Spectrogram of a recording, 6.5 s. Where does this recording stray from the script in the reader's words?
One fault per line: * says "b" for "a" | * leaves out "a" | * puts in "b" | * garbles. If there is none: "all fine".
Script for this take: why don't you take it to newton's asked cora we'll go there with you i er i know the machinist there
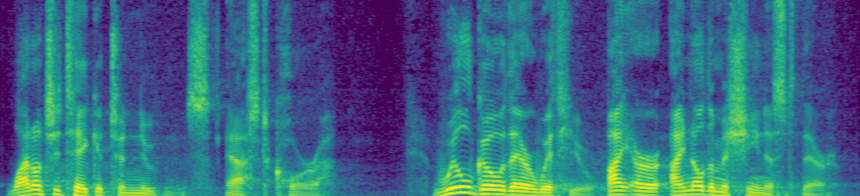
all fine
